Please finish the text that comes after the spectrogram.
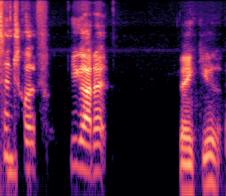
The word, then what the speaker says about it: Hinchcliffe: Yeah, it's Hinchcliffe.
